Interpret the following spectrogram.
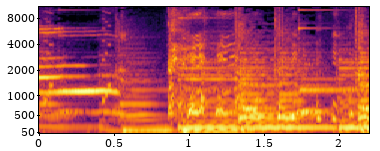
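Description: Cheerful children's intro jingle. A held cartoonish vocal note at the start gives way, about a second in, to bright tinkling music over a steady bass note.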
